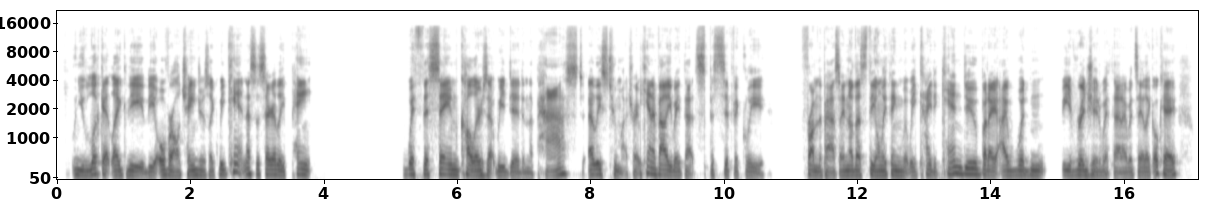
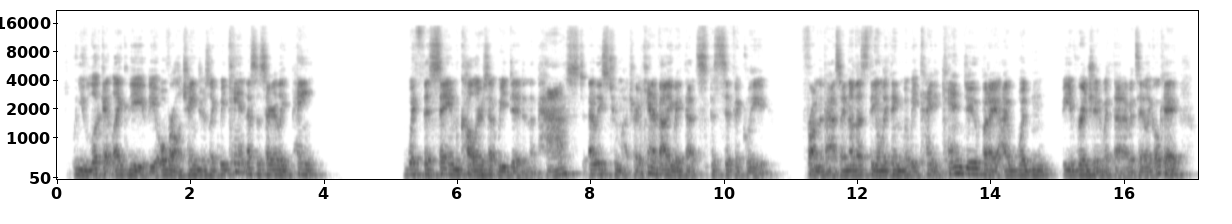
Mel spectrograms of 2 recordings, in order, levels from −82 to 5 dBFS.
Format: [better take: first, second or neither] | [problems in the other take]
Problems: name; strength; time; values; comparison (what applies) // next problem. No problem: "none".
first | off-mic speech; far // room echo; very slight; dies away in 0.3 s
